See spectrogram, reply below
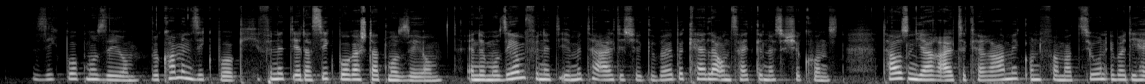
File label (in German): Deutsch; Siegburg Museum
